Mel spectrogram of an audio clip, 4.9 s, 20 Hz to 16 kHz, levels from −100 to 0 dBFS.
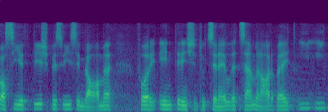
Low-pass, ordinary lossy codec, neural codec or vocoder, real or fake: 7.2 kHz; none; codec, 16 kHz, 0.8 kbps, ZipCodec; fake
